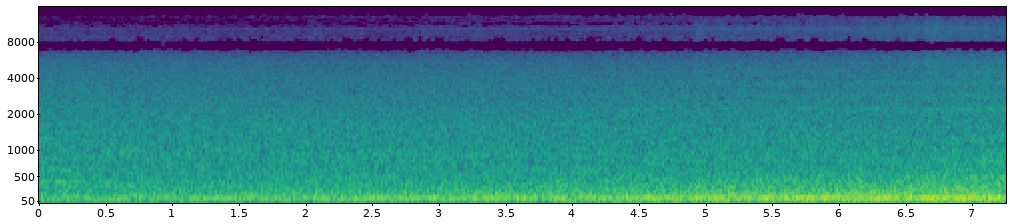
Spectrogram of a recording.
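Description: A train approaches with a low rumble that grows steadily louder.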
